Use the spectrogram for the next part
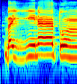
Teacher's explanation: یہاں تنوین کے بعد میں میم ہے تو یہاں پر بھی غنہ کریں گے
